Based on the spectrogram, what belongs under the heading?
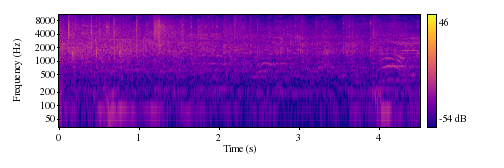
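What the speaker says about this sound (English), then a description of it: "Standing O from the hometown crowd." A hometown high school boys basketball crowd gives a standing ovation as seniors are brought out, moderate scattered clapping and crowd noise heard at some distance under an announcer's voice.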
